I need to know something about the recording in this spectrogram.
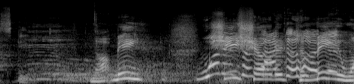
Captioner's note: audience sighing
